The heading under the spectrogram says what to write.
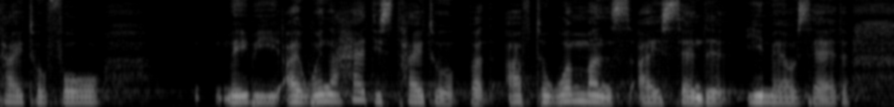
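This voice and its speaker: In a Chinese accent, a woman with a fairly low, dark, mellow voice speaks at a very slow pace. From China, Shanghai. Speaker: writer and DJ. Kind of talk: reading performance talk. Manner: halting, hesitant with fillers.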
